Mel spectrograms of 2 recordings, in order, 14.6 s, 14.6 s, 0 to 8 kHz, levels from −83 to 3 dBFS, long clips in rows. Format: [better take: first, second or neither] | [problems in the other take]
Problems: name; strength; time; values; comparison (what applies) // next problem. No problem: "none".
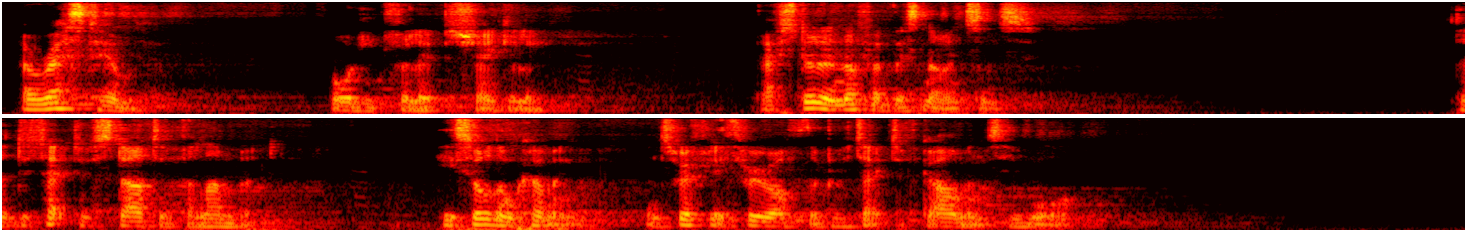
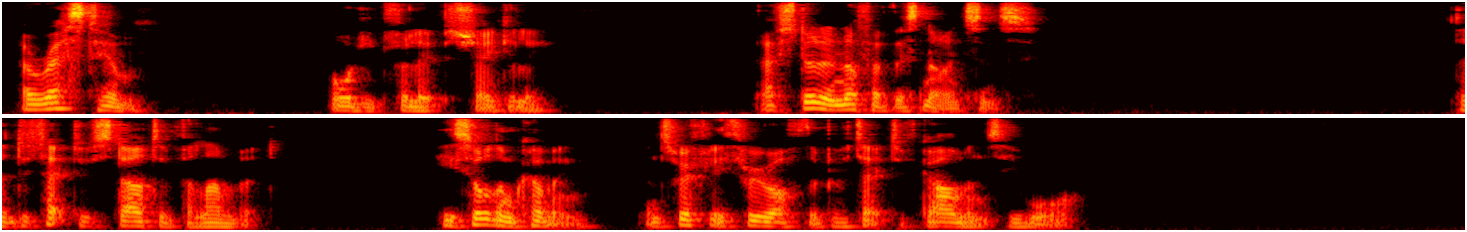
second | noise reduction (neural separator model SepFormer DNS4)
